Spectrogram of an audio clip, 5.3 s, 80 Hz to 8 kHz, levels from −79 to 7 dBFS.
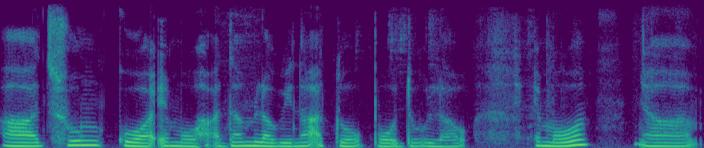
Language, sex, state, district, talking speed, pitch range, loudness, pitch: Mizo, female, Mizoram, Aizawl, 135 wpm, 185-210 Hz, -17 LUFS, 195 Hz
